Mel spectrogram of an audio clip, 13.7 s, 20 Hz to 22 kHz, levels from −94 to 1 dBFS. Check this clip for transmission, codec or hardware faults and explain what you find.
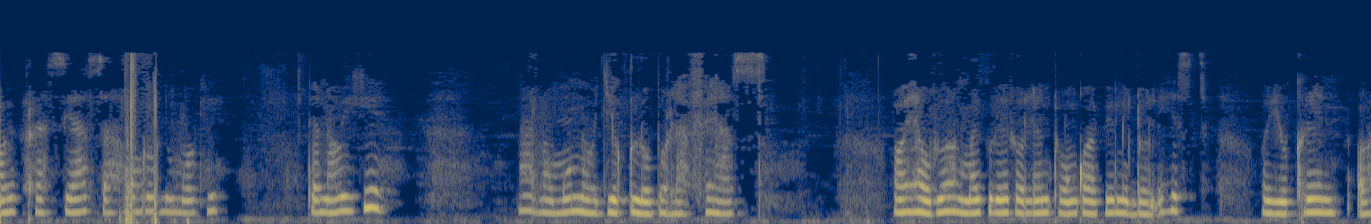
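One codec fault runs through the whole speech clip. From start to finish the speech sounds watery and swirly, with a metallic chirp on s sounds and smeared consonant attacks, and nothing reaches above 8.3 kHz. This is likely MP3 compression. Starved of bits, the encoder chops the treble at a fixed cut-off and drops weak frequency lines, which flicker on and off between frames. The damage is plainly audible and points to a low bitrate of roughly 33 kbps.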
